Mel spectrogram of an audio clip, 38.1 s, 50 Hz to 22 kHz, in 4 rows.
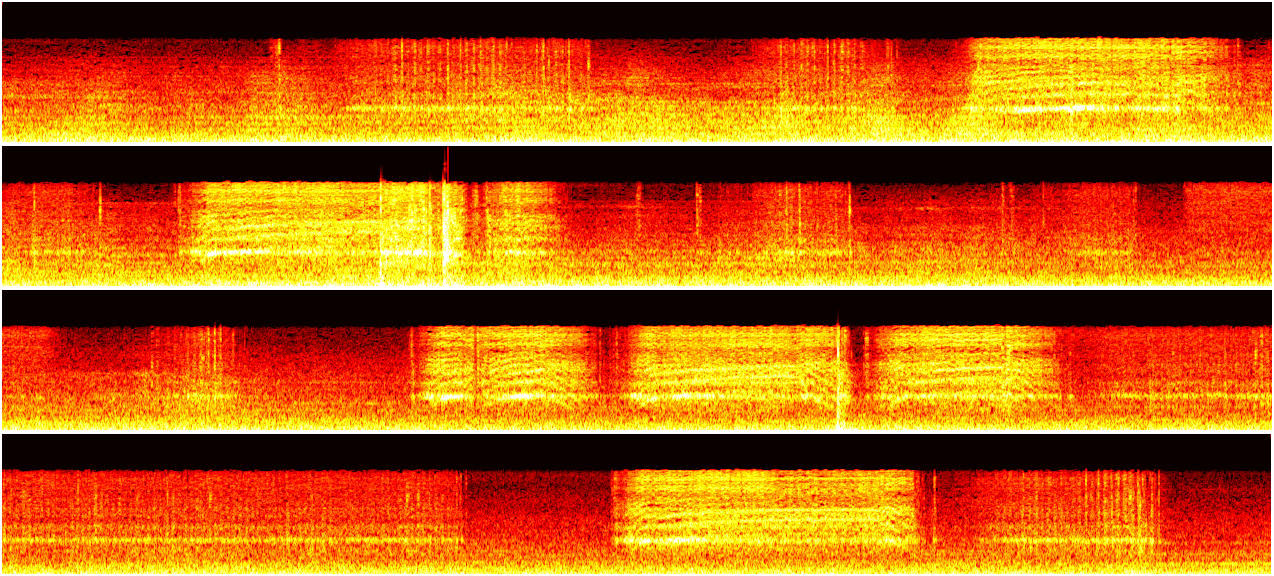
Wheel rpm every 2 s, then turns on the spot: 0, 20, 10, 50, 80, 90, 60, 10, 10, 0, 10, 60, 90, 60, 30, 30, 50, 90, 20.
2-6 12-16 26-32 36-38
